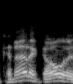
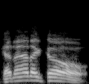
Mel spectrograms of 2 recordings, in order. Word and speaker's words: Kinetico: You should have remembered kinetic as in kinetic energy with an O on the end. Kinetico.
